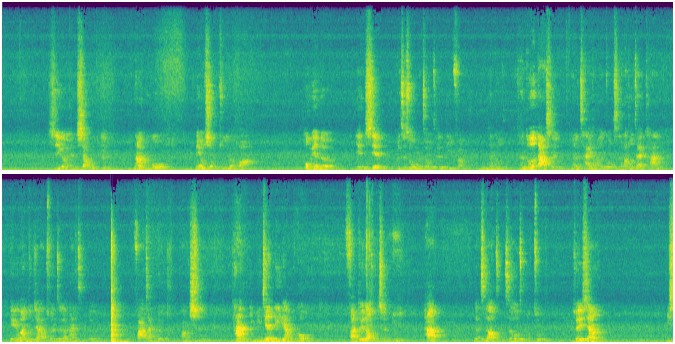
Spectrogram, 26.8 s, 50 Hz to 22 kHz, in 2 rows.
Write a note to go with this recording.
Forum, Share hiking eastern Taiwan environmental changes and problems, Sony PCM D50 + Soundman OKM II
